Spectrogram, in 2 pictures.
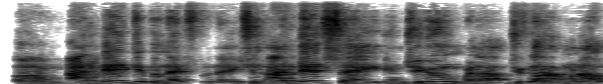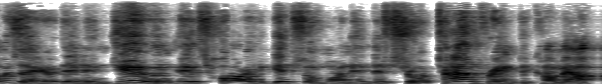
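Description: A man speaks in a raised, projected voice, pitched high for a man. His intonation is lively and his pace moderate. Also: hardly any pauses. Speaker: property owner addressing council. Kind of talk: public comment at council meeting. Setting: town council meeting room. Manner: loud.

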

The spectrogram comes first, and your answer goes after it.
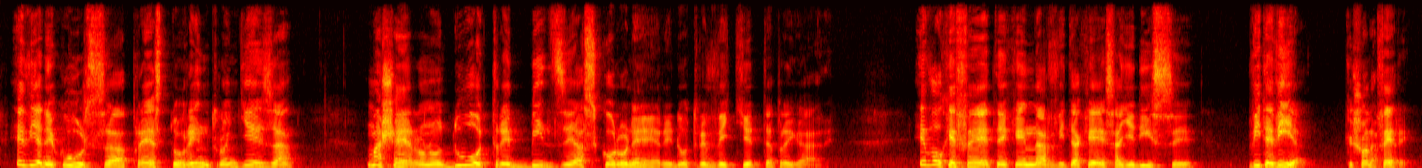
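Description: A man's fairly high voice at a fairly slow pace, with very wide pitch swings and long, frequent pauses. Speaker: professor. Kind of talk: dialect poetry reading.

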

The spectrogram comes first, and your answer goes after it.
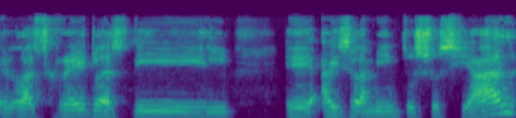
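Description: A woman talks at a very slow pace with a Brazilian accent. The background is quiet. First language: Portuguese (speaking Spanish). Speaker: artist and professor; professor. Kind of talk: virtual panel conversation. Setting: video call. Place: home room. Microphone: video call.

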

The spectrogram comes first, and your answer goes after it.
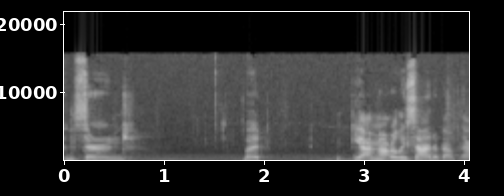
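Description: A woman speaks at a fairly slow pace, her pitch fairly high. Her tone is fairly bright, with fairly even intonation.

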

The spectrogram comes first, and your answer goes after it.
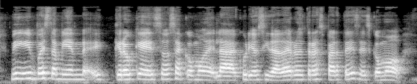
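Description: In an ordinary speaking voice, a woman talks at a moderate pace with fairly high pitch and fairly even intonation. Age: 20s. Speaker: podcast host. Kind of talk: interview conversation.

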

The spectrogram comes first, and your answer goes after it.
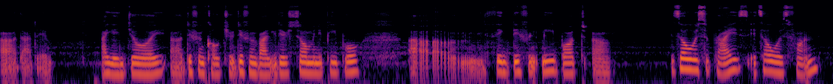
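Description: A woman's very deep, low voice, with fairly even intonation at a moderate pace. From Japan. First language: Japanese. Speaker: Japanese teacher. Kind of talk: casual talk to camera. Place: home room. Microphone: phone near.

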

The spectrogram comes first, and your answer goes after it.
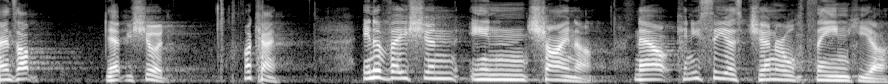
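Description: This voice moves at a very slow pace, with long, frequent pauses and lively intonation. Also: man. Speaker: panel moderator. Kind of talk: moderating a panel. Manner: humorous, jokey. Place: hall. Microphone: headset.

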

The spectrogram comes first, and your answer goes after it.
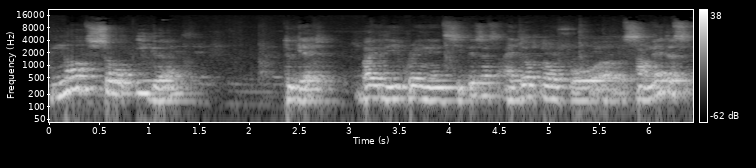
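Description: With light background noise and strong room echo, a man speaks at a fairly slow pace in a fairly high pitch. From Ukraine. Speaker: policy analyst. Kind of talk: panel discussion. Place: hall.

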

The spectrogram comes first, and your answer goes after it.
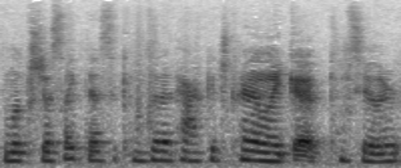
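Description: Delivered at a very fast pace, the speech has a monotone, flat intonation over light background noise. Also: woman. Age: 20s. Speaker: makeup artist. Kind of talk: tutorial. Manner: casual, chatty. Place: home room.

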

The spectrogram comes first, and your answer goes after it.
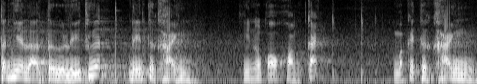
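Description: The man's pitch swings very widely as he speaks. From Vietnam. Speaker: traditional medicine doctor; panelist. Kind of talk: panel discussion. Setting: studio. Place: hall. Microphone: handheld.

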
